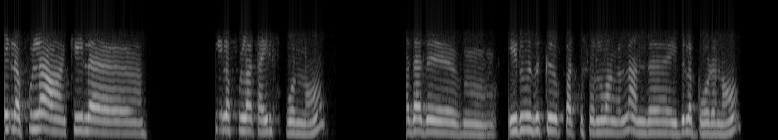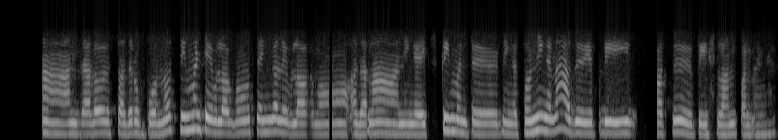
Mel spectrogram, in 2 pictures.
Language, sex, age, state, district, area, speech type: Tamil, female, 30-45, Tamil Nadu, Krishnagiri, rural, conversation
